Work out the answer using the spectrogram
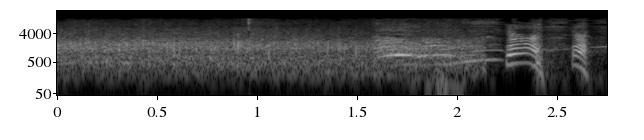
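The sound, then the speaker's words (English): A crowd cheering and applauding in a played recording: a steady wash of noise gives way to a few short bursts of voices and shouts near the end. “I'll play it again for you. They're cheering.”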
